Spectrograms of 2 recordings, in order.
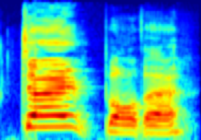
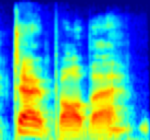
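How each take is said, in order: First: Said in the usual way. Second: "don't bother." dropped very low and softer, flat and final; "don't bother." muttered low and softer as a deadpan warning; deep dismissive warning. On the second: Shown as a demonstration. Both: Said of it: "repeats warning for emphasis".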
